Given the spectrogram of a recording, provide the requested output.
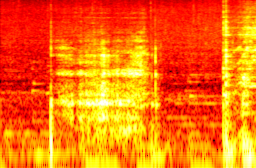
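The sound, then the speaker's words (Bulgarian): Chopped vegetables, including a freshly washed and chopped vegetable just added, sizzle steadily in a pot while a utensil stirs them, knocking sharply against the pot three times. No one speaks. “И слагам и него в тенджерата.”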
